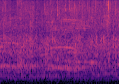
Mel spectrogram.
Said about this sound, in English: Come on, somebody, clap your hands right now. Come on, clap your hands right now.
